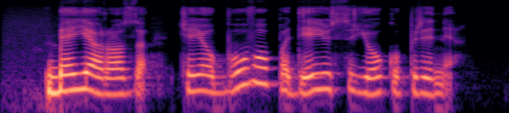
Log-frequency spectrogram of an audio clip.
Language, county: Lithuanian, Marijampolė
